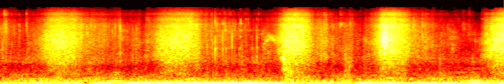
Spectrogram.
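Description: A broom sweeps across a rough outdoor yard with brisk scratchy strokes.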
